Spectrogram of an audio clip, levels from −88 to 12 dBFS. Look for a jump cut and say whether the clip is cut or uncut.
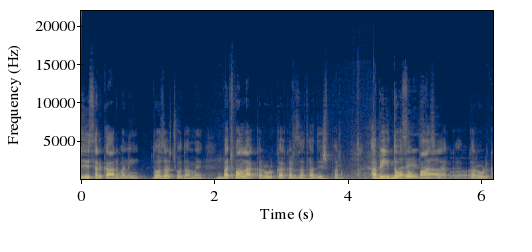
uncut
